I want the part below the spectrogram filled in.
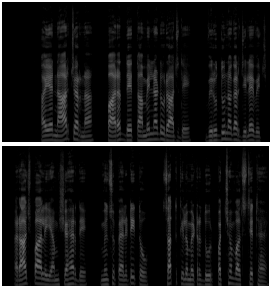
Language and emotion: Punjabi, neutral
